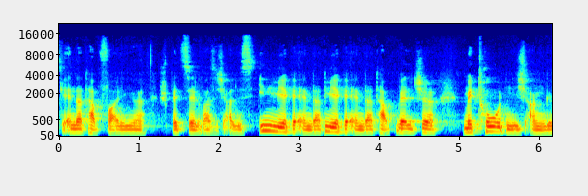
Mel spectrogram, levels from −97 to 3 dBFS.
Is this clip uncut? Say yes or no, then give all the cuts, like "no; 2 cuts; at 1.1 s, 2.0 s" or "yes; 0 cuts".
no; 1 cut; at 3.3 s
